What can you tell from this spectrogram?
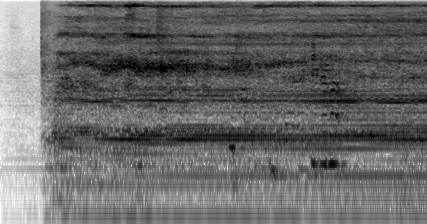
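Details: Steady motor hum and buzz from a nebulizer compressor, starting abruptly and running on, used as a steam/mist treatment to relieve a persistent productive cough that won't heal.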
